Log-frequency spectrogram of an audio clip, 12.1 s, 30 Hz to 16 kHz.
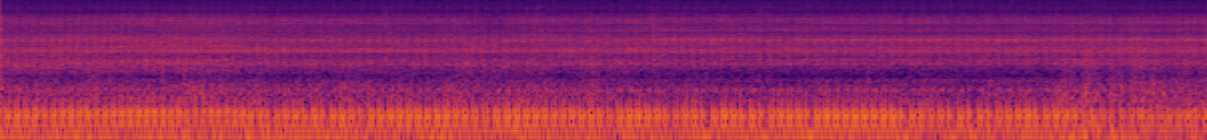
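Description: BMW F850GS parallel-twin engine running steadily at low revs, an even low pulsing as the bike creeps along and idles.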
